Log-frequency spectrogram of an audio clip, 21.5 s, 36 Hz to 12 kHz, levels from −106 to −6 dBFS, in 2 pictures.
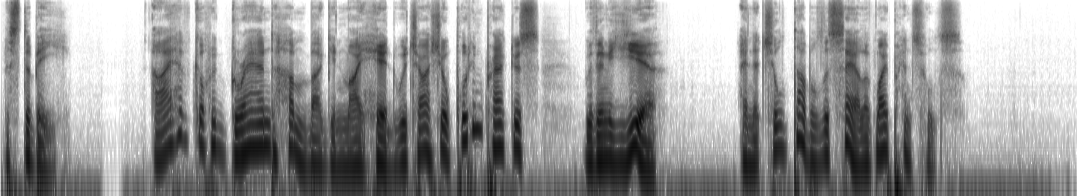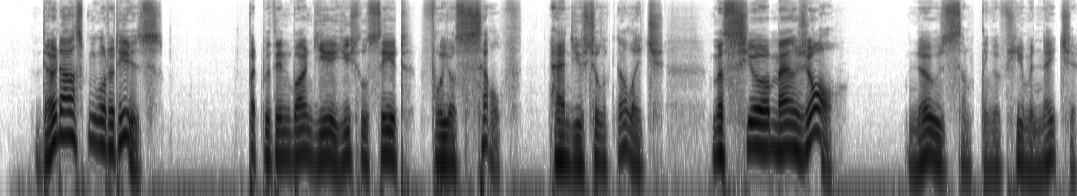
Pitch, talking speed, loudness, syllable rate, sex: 115 Hz, 155 wpm, -19 LUFS, 4.8 syllables/s, male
